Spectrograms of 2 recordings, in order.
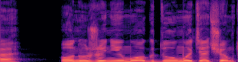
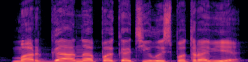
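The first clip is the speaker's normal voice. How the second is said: plain reading voice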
